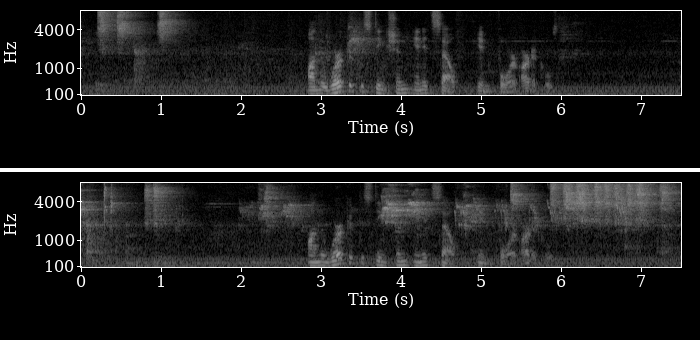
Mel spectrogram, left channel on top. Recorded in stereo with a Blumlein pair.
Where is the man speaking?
15° left, 1.0 m.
